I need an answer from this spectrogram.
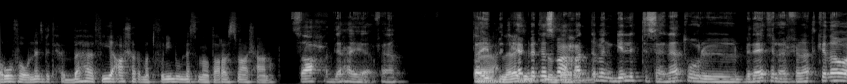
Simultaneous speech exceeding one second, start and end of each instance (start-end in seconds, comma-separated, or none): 4.7-6.0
